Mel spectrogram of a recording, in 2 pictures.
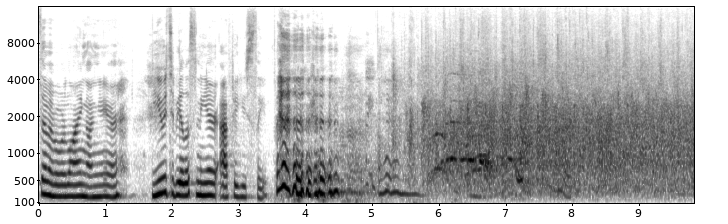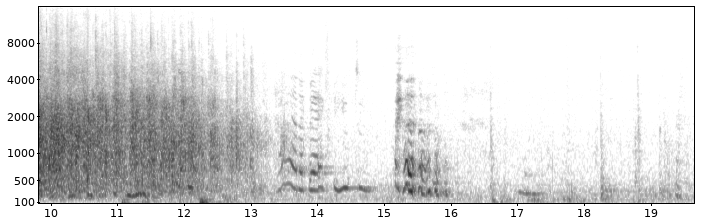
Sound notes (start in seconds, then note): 3.6 laughs; 4.9 audience applauding; 5.0 audience cheering; 15.3 laughs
